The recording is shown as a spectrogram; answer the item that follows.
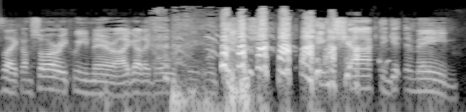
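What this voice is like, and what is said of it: Put-on Maine accent, dropped r's. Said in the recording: “comes from Maine ... his dialogue will be with accent. Like, they'll drop the ah.”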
